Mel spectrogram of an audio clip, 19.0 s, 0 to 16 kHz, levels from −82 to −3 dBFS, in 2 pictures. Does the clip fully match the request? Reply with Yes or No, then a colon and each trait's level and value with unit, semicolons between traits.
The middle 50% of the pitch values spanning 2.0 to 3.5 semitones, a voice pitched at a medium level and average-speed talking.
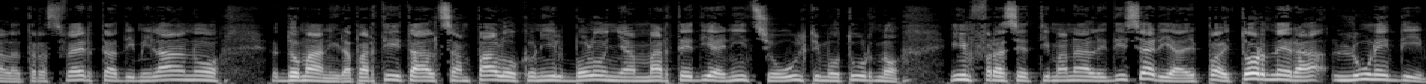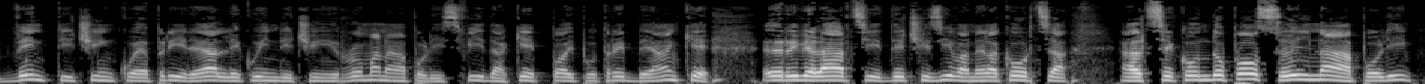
Yes: average, 2.7 semitones; medium, 170 Hz; average, 145 wpm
